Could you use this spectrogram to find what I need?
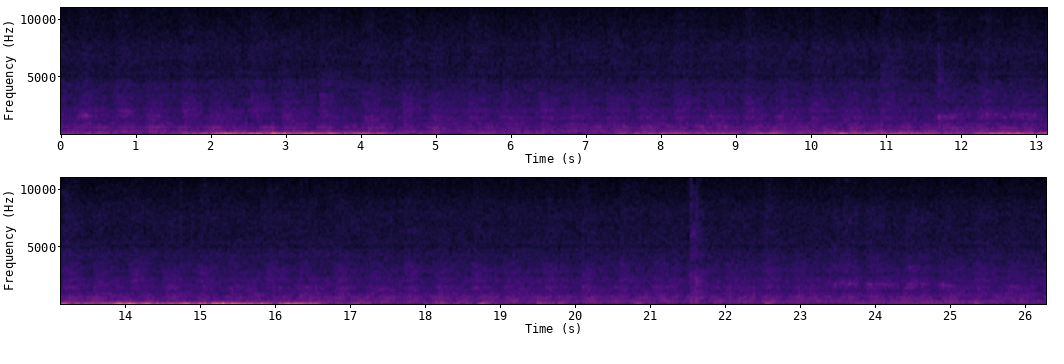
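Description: An indoor bike trainer hums steadily close by.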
